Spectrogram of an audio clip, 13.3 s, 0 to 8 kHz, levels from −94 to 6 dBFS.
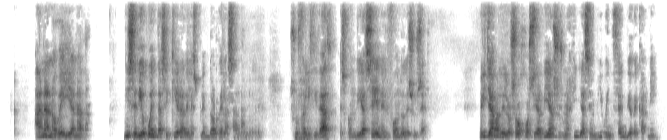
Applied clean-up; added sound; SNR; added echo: neural mask model Resemble Enhance denoiser.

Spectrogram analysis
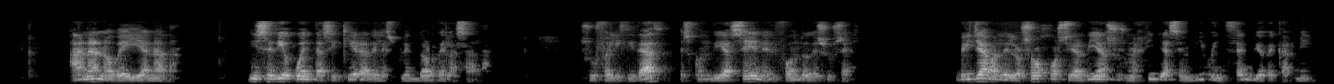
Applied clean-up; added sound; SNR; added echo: none; none; none; none.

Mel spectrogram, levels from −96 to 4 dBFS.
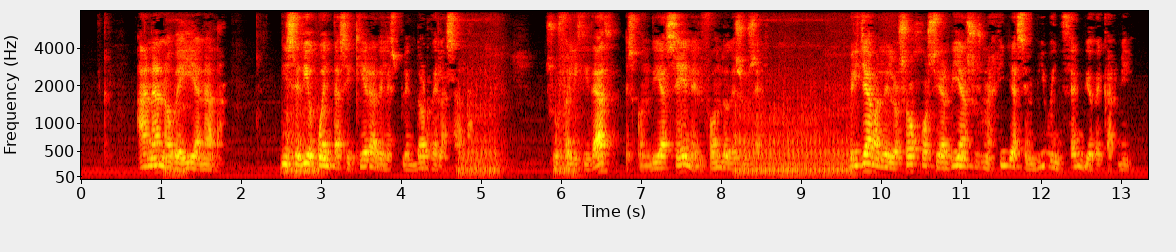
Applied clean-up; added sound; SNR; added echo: none; Tools; 15 dB; none.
